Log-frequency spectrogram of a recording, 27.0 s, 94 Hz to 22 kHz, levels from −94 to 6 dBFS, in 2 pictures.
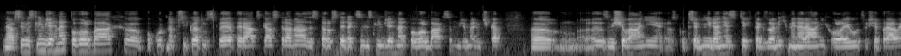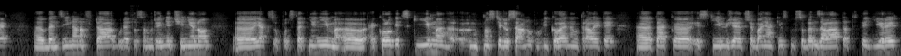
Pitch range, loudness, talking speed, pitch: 125-140 Hz, -28 LUFS, 135 wpm, 130 Hz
